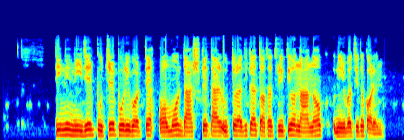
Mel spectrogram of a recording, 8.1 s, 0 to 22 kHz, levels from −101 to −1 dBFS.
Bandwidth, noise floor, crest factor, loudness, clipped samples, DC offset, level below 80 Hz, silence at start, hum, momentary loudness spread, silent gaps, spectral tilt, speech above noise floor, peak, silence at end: 7.2 kHz; -56 dBFS; 12 dB; -13 LUFS; under 0.1%; under 0.1%; -52 dBFS; 1.1 s; none; 5 LU; none; -7 dB/octave; 44 dB; 0 dBFS; 0.45 s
